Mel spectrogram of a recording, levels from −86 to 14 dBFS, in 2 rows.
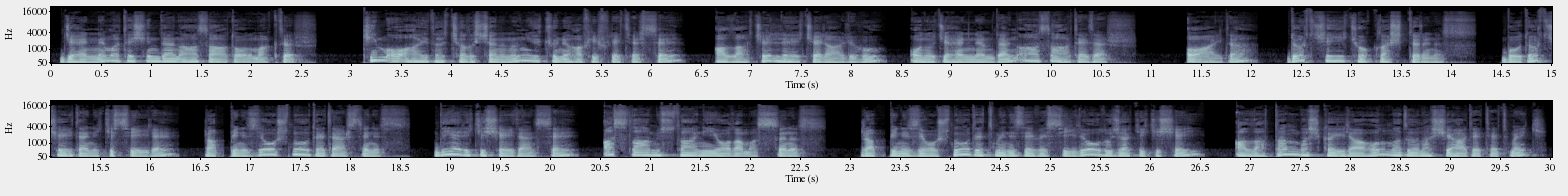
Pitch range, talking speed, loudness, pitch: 105-130 Hz, 95 wpm, -16 LUFS, 115 Hz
